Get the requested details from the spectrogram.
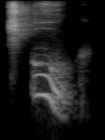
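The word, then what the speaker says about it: ch'úuk: La primera palabra, chuk, es una vocal con tono, chuk. Pero en la segunda columna el sonido es ch, chuk, espiar. El primero es chuk, el otro es chuk. ¿Dónde sale el sonido? Sale exactamente del mismo lugar, solo que cuando suena con la vocal glotalizada, hago más fuerza como para que no salga el aire.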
